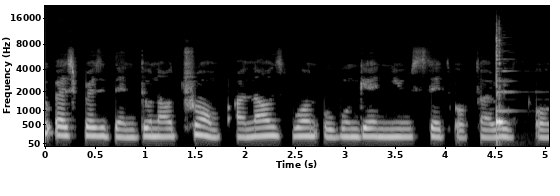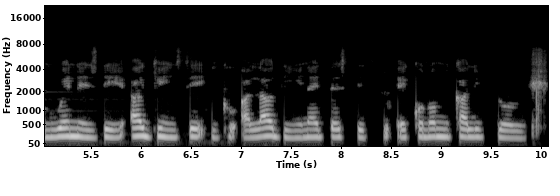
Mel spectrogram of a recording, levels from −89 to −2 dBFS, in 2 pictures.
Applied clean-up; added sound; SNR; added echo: neural mask model RNNoise.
